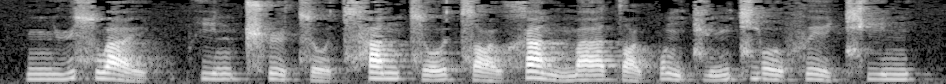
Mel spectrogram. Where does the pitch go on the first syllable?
rising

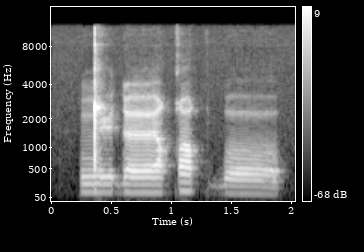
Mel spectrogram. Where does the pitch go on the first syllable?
low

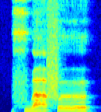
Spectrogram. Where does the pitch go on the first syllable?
low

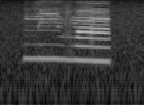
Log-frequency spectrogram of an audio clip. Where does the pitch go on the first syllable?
high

